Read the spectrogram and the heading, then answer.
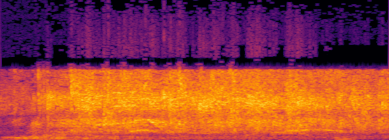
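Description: A large audience of educators cheers and laughs together, a loud, dense wall of crowd noise with clapping mixed in, holding steady for the whole stretch without any single voice standing out.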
